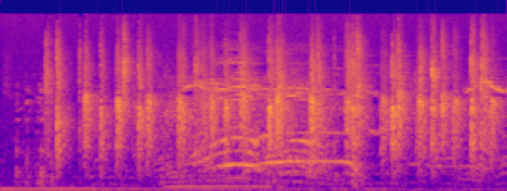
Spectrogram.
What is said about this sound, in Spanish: un aplauso para que se caliente esta peña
